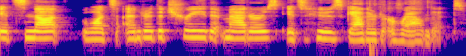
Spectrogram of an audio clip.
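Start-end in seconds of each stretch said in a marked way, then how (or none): none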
